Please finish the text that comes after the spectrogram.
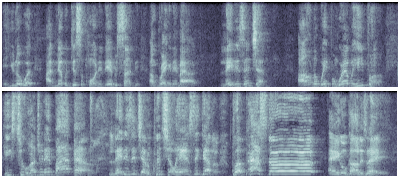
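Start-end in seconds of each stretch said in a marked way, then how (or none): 4.3-13.3 hyped, big ring announcer voice, pitched up. Speaker re-enacts how he introduced the pastor every sunday, hype announcer style. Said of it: "that's how I brought him out".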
